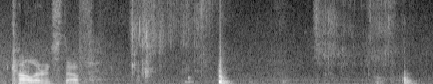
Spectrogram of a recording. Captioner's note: water sloshing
